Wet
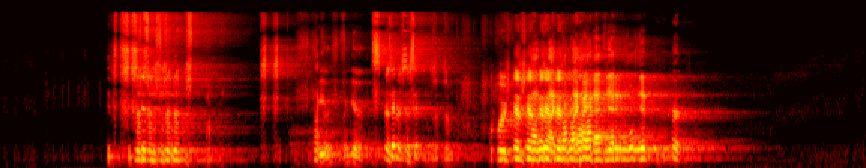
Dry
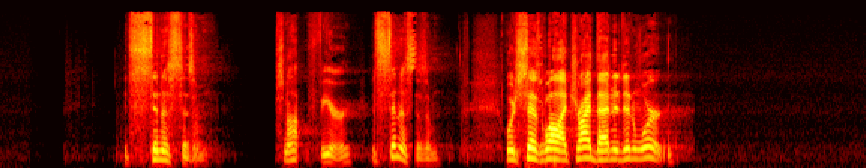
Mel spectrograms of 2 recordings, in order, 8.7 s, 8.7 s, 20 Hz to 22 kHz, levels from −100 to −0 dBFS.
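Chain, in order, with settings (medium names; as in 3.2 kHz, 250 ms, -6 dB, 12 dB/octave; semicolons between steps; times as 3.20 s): phase shifter stages 6, 0.37 Hz, lowest notch 450–1400 Hz; granulator, grains 24 per s, spray 256 ms, pitch spread up and down by 0 st; Schroeder reverb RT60 1.3 s, combs from 25 ms, DRR 11 dB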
